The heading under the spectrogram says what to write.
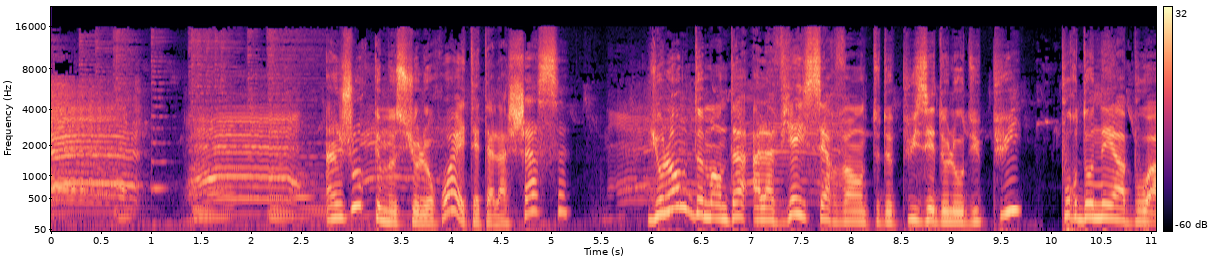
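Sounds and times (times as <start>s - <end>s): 
sheep bleating while grazing on grass around a well: 0.0s - 4.3s, 5.5s - 8.2s
speech: 2.8s - 5.3s, 6.0s - 11.0s.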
